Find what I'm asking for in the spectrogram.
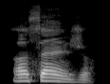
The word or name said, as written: un singe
